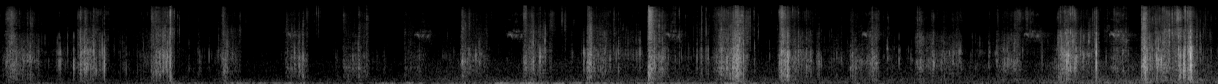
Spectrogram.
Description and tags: Walking on gravel
Recorded with ZOOM H1. Walking on the gravel on my parking lot. Birds can be heard in the background.
stones, walking, birds, gravel, ambient, shoes, field-recording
